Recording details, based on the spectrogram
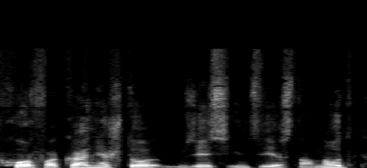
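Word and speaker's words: Хорфаккан: Действительно, те, кто давно не были в Хорфакане, пожалуйста, пишите и произносите хор, а не кх. Кх – это англичане так говорят, а правильно по-арабски хор.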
